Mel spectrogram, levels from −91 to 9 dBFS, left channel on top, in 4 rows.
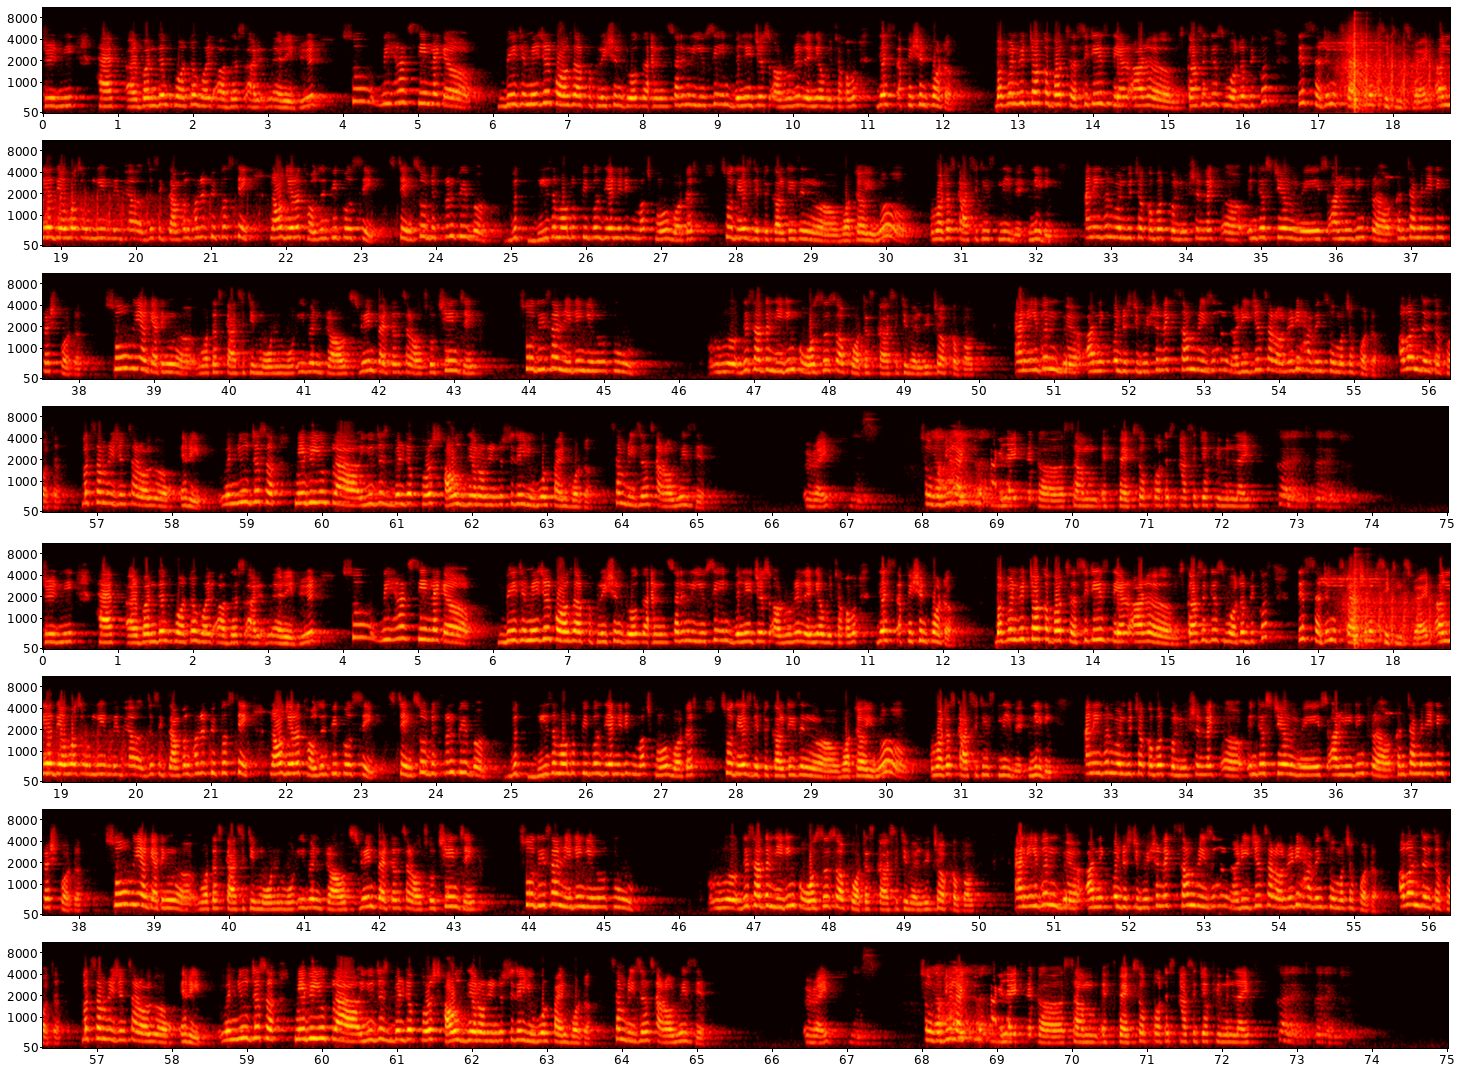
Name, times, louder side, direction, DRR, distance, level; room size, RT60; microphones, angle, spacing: voice 1, 0.0-3.7 4.0-5.7 6.1-12.1 12.7-16.4 16.7-21.5 21.8-23.2 23.5-27.5 27.8-30.3 30.6-32.2 32.7-38.0 38.4-43.3 43.9-45.4 46.4-50.0 50.5-55.3 55.6-56.5 56.8-63.6 63.9-65.1 66.4-66.8 68.0-72.4, right 3 dB, 20° right, 14 dB, 0.4 m, -30 dB
sound 1, 17.1-24.0, left 1 dB, 30° left, 1.1 m, -41 dB
voice 2, 68.1-68.9 72.7-73.7, right 1 dB, ahead, -4 dB, 3.4 m, -38 dB
11.5 x 7.5 x 4.4 m, 0.88 s
head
